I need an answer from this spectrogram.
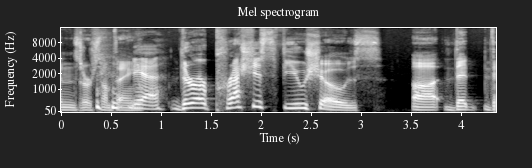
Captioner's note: laughs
